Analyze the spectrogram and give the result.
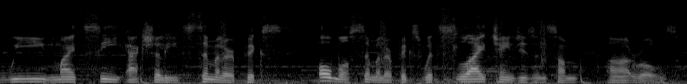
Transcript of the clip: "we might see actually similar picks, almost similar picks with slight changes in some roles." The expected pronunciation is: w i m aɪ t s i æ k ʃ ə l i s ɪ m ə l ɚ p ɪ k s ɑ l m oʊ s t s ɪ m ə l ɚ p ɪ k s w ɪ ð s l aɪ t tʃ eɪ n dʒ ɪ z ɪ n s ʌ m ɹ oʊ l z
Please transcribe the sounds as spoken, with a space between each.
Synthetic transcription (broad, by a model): w i m aɪ t s i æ k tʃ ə l i s ɪ m l ɚ p ɪ k s ɑ l m oʊ s t s ɪ m l ɚ p ɪ k s w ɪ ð s l aɪ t tʃ eɪ n dʒ ɪ z ɪ n s ʌ m ɹ oʊ l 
